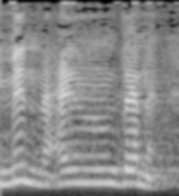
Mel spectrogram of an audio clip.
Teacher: من حروف الإظهار، ما تغنش هنا بقى، قول لي من عندنا، النون التانية هي اللي هتغن لأن بعدها الدال، والدال من حروف الإخفاء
